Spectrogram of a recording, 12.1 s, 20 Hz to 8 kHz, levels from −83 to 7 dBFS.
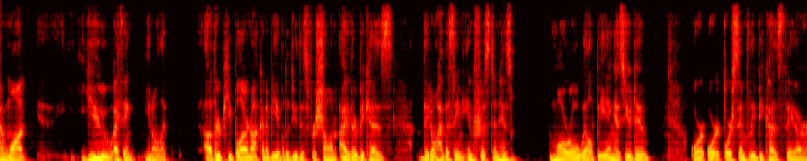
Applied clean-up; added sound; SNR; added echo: none; none; none; reverberation time 0.4 s.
